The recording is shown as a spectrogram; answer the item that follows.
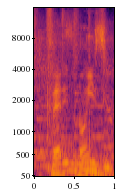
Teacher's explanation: very noisy dibaca dengan huruf S-nya dibaca dengan huruf Z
